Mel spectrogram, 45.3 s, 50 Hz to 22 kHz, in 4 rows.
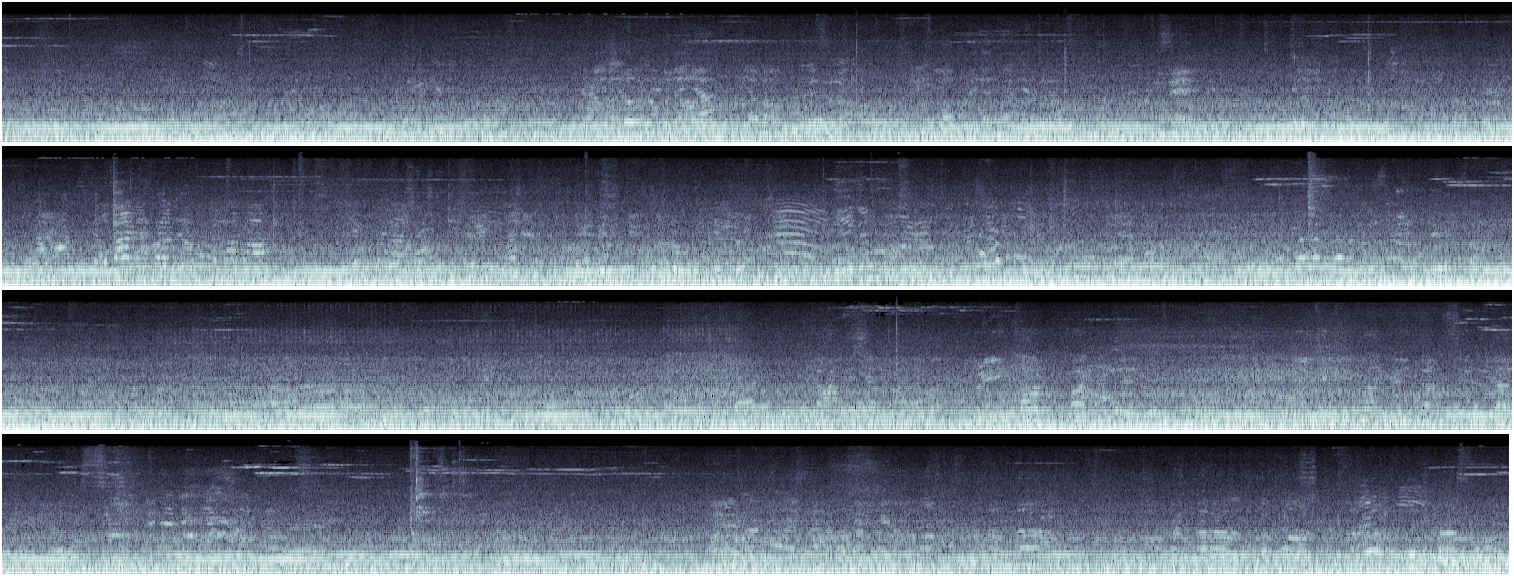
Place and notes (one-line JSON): {"title": "West 45th Street, W 46th St, New York, NY, United States - The Hum, Max Neuhaus’ Times Square Sound Installation", "date": "2019-08-28 01:42:00", "description": "Max Neuhaus’ Times Square sound installation.\nZoom h6", "latitude": "40.76", "longitude": "-73.99", "timezone": "America/New_York"}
